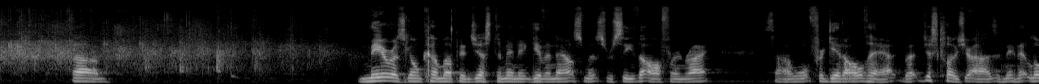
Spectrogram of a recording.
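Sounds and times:
audience clapping: 0.0s - 3.9s
speech: 0.7s - 1.2s, 3.6s - 10.3s.

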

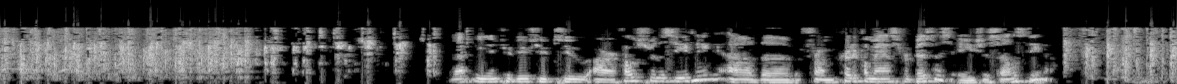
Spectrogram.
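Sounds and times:
audience applause: 0.0s - 4.5s, 10.6s - 11.7s
speech: 4.5s - 10.7s.

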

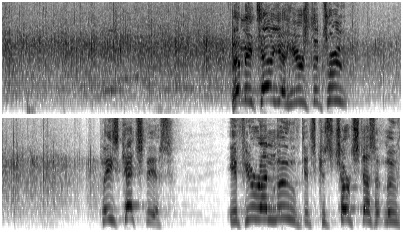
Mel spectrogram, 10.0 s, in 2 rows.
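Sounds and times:
audience clapping hands: 0.0s - 6.8s
speech: 2.9s - 4.5s, 6.2s - 7.2s, 7.8s - 9.9s.

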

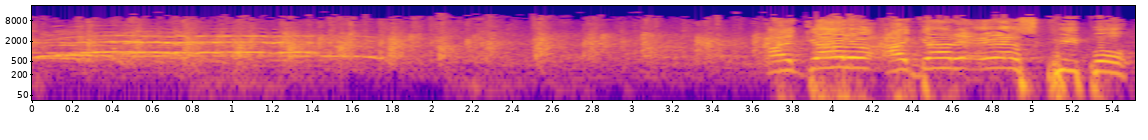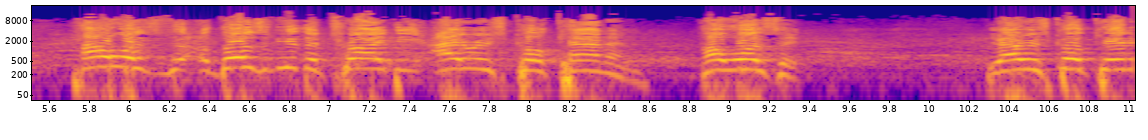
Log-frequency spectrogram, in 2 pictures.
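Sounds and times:
cheering whoops: 0.0s - 2.2s
audience applause for a chef at a food and whiskey event: 0.0s - 4.6s
speech: 3.7s - 9.5s, 10.3s - 11.0s.

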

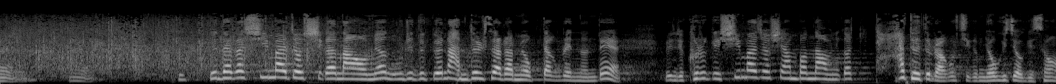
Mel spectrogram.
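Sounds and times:
audience applause: 0.0s - 4.1s
speech: 1.8s - 10.5s.

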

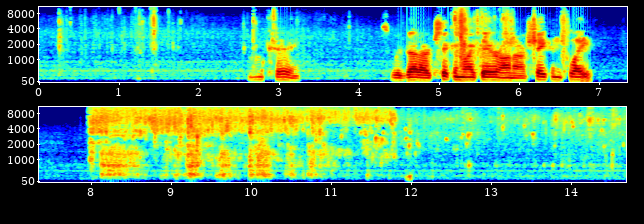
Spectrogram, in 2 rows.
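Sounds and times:
speech: 2.6s - 3.4s, 4.4s - 7.0s
hands being washed: 8.0s - 14.6s.

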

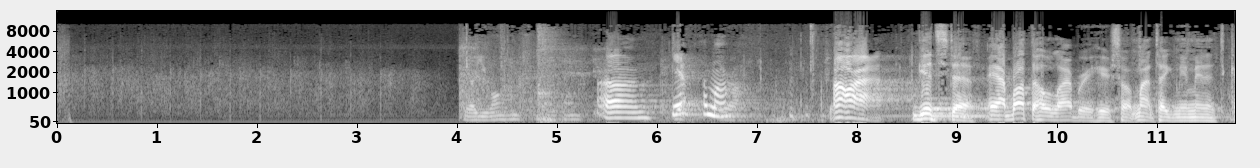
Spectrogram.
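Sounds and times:
faint audience applause welcoming a presenter: 0.0s - 3.9s
low constant hum: 0.0s - 11.7s
speech: 4.1s - 11.7s.

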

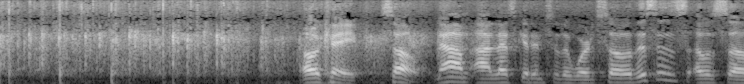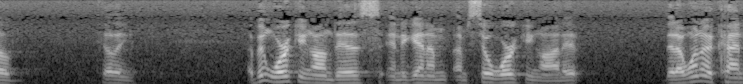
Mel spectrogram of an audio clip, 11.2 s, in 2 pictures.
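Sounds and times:
crowd hand clapping applause: 0.0s - 3.3s
speech: 2.3s - 6.7s, 7.4s - 10.0s, 10.6s - 11.1s.

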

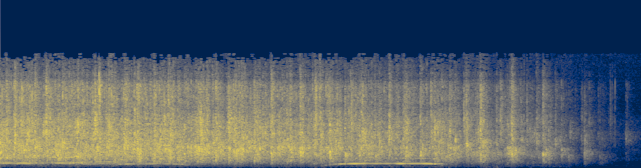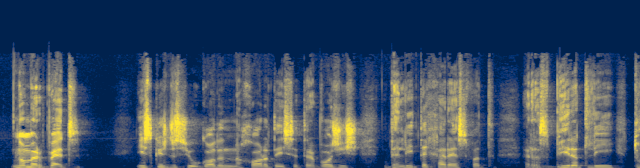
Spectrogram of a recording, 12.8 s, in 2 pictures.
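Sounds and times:
audience applause: 0.0s - 6.1s
speech: 6.6s - 12.7s.

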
